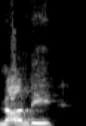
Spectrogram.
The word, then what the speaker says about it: Nadi: And Nandi, just if you're checking, is spelled N-A-D-I. And if you're wondering where the second N is from, that's just how they do it.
